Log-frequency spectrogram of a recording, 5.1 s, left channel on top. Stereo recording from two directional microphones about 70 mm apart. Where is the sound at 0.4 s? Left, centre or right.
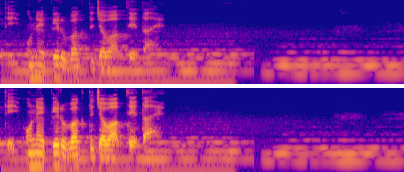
Right.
